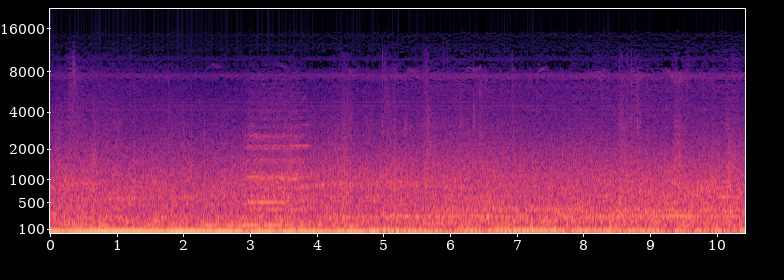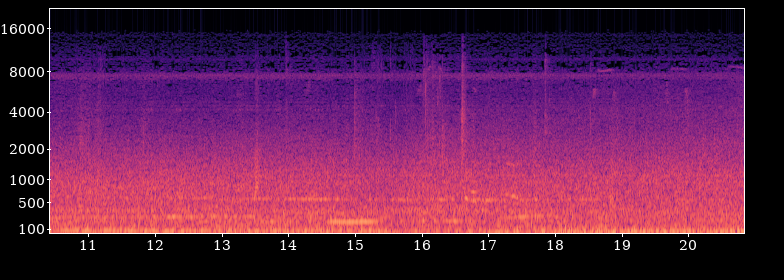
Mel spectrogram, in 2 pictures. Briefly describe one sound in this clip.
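A distant train rumbles closer along the tracks.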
